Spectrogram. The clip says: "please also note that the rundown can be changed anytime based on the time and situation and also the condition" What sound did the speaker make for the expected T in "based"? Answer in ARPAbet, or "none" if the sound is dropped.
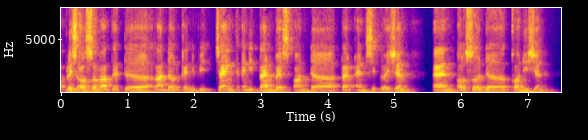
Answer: none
